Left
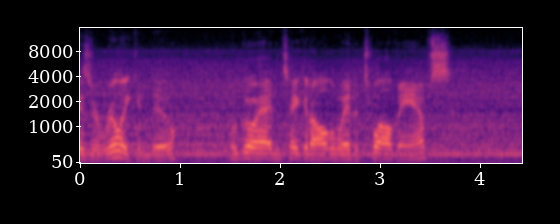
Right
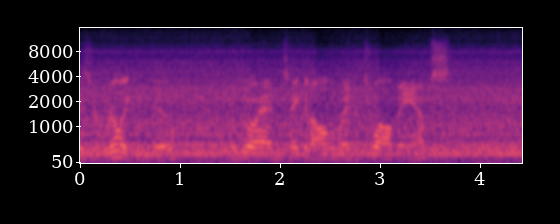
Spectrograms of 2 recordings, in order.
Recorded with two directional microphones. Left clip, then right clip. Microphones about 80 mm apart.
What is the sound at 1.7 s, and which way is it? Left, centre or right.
Speech, left.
